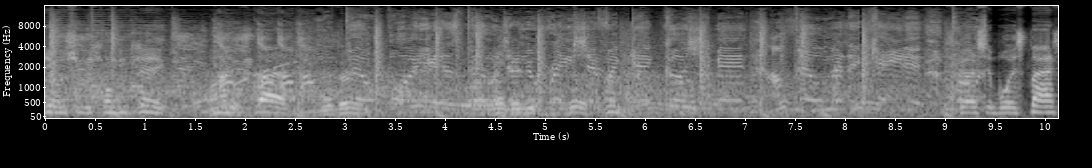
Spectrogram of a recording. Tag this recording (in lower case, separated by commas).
music, speech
